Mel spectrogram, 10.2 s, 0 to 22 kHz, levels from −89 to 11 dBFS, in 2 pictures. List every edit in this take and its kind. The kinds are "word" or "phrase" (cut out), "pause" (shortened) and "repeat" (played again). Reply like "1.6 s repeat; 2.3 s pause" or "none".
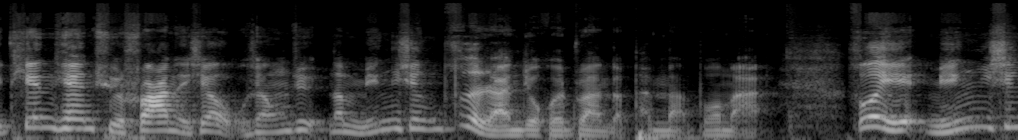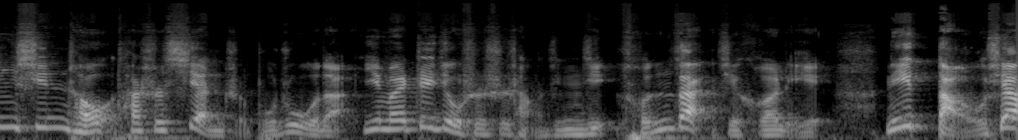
none

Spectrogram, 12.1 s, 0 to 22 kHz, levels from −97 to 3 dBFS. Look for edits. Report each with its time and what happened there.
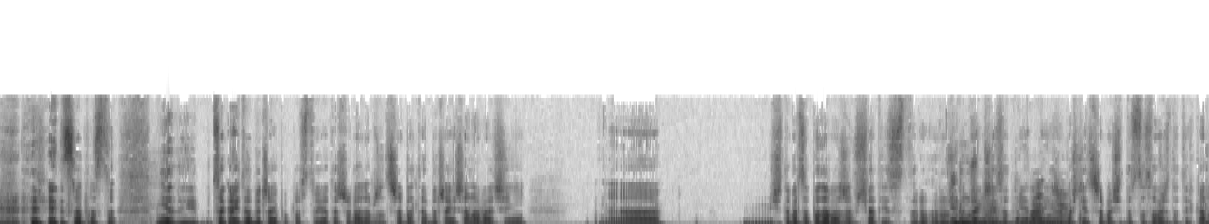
none

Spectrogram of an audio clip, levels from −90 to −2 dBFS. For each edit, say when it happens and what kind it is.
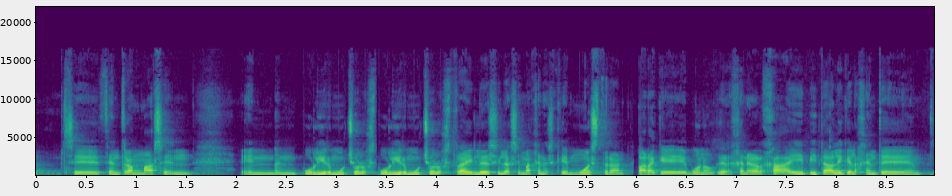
2.4 s word; 3.4 s repeat; 6.0 s pause

